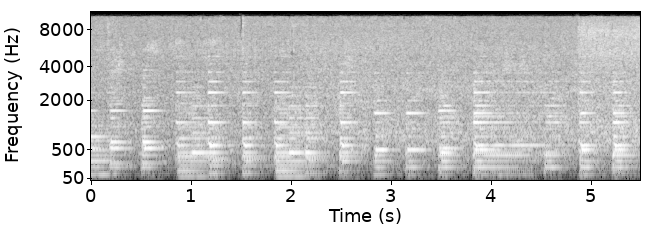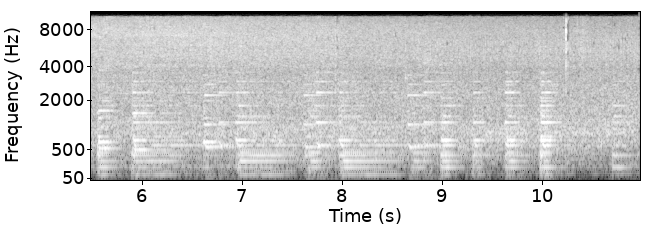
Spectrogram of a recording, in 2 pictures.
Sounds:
music

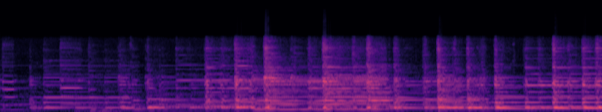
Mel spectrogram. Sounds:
plucked string instrument, musical instrument, acoustic guitar, music, strum, guitar

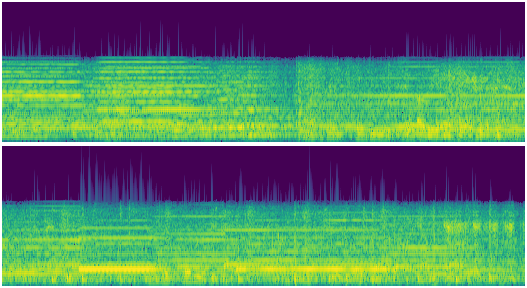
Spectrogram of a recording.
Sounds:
speech, music

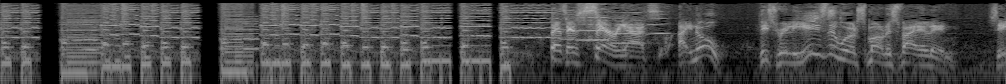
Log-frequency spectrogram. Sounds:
music, musical instrument

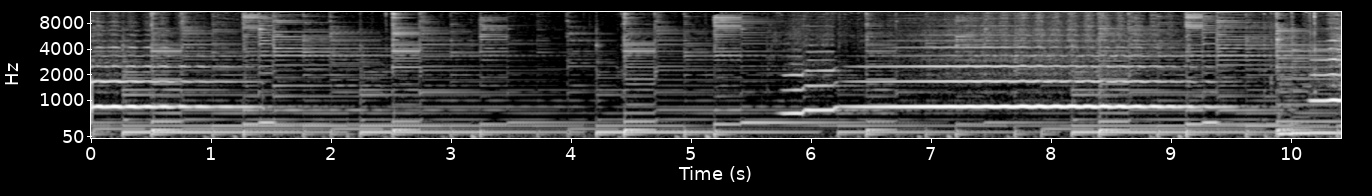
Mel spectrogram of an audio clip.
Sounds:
music

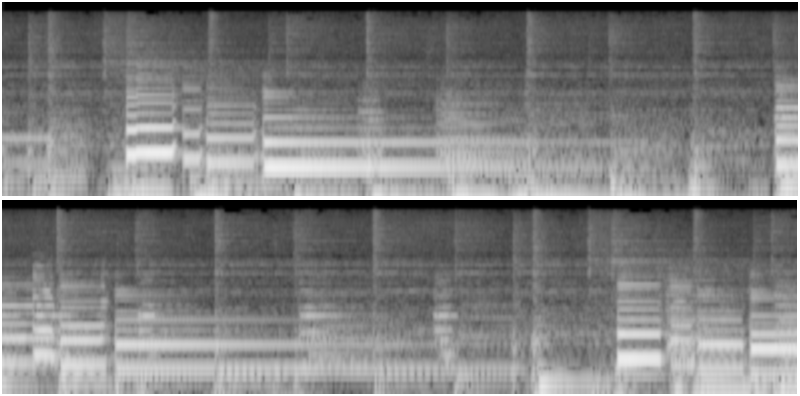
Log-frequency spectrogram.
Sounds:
jazz, musical instrument, music, guitar, plucked string instrument, acoustic guitar, strum

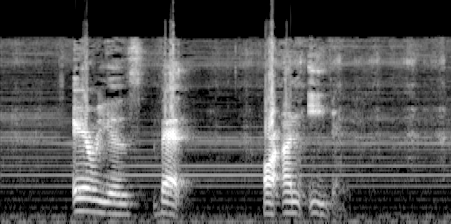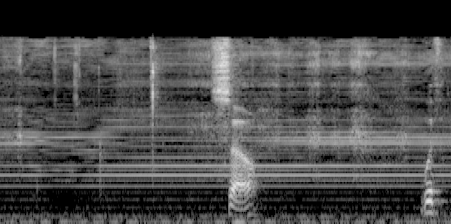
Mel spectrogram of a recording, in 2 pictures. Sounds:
inside a small room, electric shaver, speech

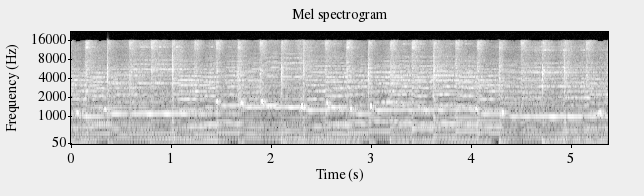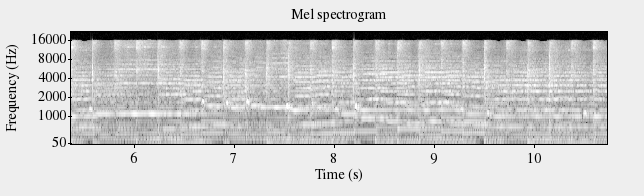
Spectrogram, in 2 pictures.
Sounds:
music

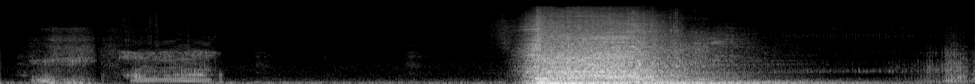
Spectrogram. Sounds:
roar

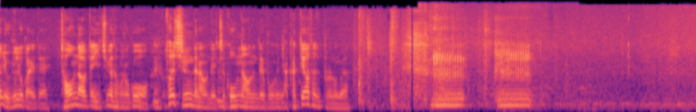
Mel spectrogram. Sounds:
speech, inside a small room

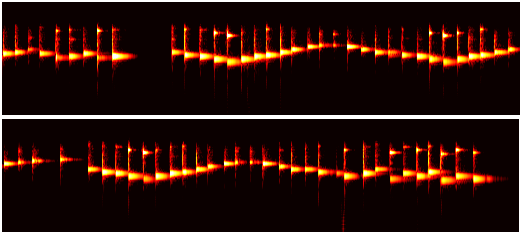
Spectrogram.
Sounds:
xylophone, music, musical instrument

